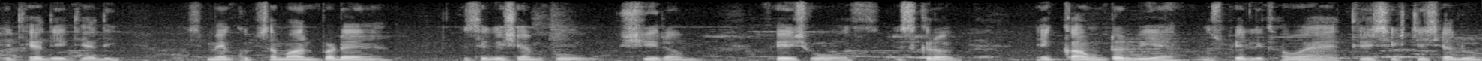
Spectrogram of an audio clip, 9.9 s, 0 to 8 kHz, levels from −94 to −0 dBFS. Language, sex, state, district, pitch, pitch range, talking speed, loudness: Hindi, male, Rajasthan, Bikaner, 105 Hz, 100-105 Hz, 160 wpm, -23 LUFS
